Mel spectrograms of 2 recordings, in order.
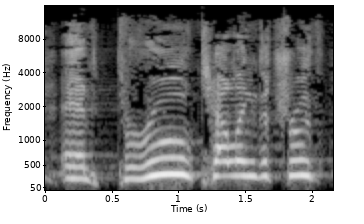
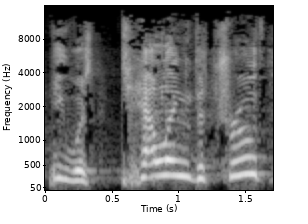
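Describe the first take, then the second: First: Slower, leaning hard on "through"; "through" stretched and stressed, higher. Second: Said in the usual way. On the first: Shown as a demonstration. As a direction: land on "through" and draw it out.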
